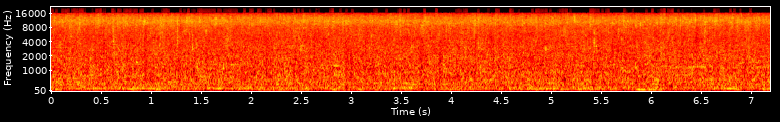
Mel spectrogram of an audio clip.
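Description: Torrential Tropical Storm Andrea rain drums continuously outdoors by a seawall, a thick, even roar of downpour that stays loud throughout, with no talking.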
